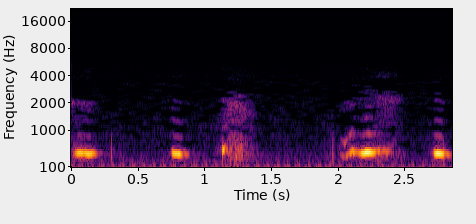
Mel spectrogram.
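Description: Painful moaning from a castle in a drama sound effect: a series of short, wavering wails and whimpers that rise and fade in separate bursts over a low hum.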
